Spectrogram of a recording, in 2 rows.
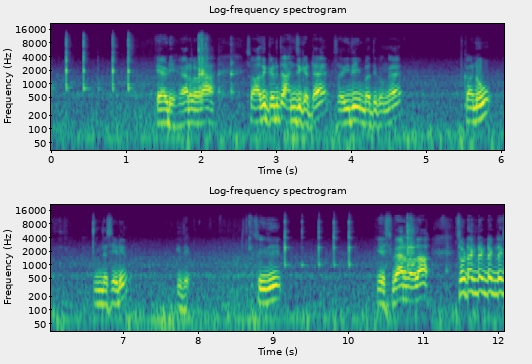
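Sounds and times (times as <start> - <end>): man speaking: 1.4 - 4.7, 10.4 - 12.0.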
